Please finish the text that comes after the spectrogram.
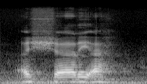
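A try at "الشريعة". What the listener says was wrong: Asy-syari'ah, mahu syari'ah. Syanya kurang panjang. Syanya kurang panjang. Enggak, 6 harokat. Sini 6 harokat.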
